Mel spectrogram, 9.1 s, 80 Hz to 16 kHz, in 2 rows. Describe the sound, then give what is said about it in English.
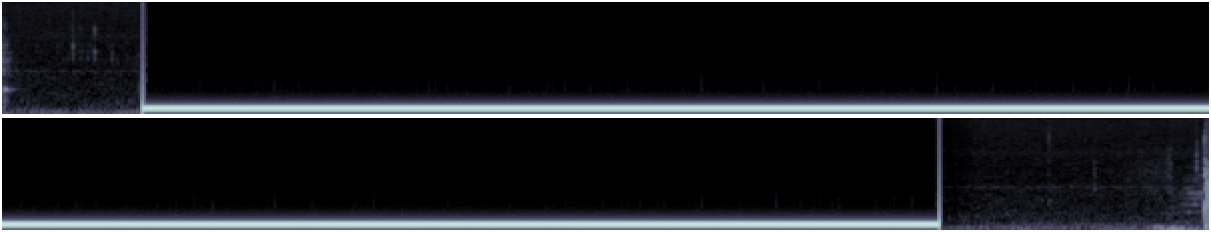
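A steady, pure sine tone of about 230 hertz, demonstrating the former average pitch of women's speaking voices, holds one unchanging mid-low pitch for about seven and a half seconds. It is loud and constant, starting and stopping abruptly with quiet moments on either side. “The higher one, around about 230 hertz, 230 cycles a second, is the sort of basic fundamental frequency.”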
